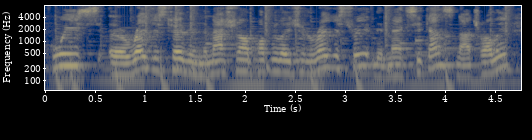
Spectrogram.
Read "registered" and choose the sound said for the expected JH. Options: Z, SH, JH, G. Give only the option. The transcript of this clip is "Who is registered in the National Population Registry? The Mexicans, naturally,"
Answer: JH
